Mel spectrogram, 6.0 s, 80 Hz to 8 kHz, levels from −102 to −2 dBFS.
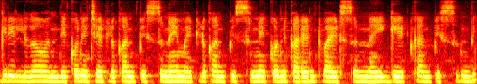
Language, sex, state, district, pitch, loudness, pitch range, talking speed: Telugu, female, Andhra Pradesh, Sri Satya Sai, 175 Hz, -12 LUFS, 175-180 Hz, 140 wpm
